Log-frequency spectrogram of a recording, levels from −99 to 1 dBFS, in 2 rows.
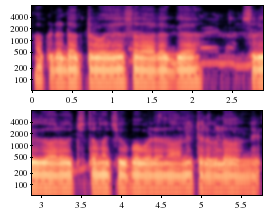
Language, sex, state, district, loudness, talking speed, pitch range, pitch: Telugu, male, Andhra Pradesh, Sri Satya Sai, -15 LUFS, 105 wpm, 85-95 Hz, 90 Hz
